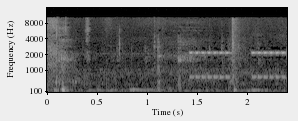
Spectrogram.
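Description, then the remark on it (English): A studio telephone rings in two short bursts of a steady, warbling electronic trill, following a few soft clicks and thumps; the incoming call is from a telemarketer. “Oh, we're getting a call.”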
